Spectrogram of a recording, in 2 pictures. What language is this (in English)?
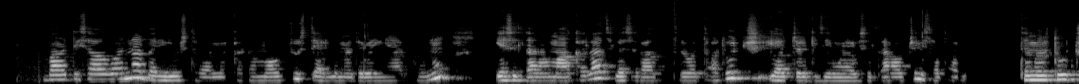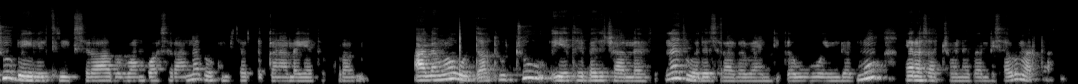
Amharic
